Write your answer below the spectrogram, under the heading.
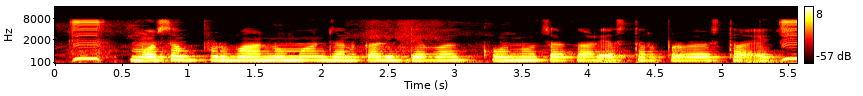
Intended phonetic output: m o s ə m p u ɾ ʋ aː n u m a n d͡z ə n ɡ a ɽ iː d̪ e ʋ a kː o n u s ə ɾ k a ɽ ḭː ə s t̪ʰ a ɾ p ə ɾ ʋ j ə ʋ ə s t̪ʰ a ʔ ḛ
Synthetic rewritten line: m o s ə m p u ɾ ʋ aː n u m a n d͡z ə n k a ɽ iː d̪ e ʋ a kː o n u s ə ɾ k a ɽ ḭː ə s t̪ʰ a ɾ p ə ɾ ʋ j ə ʋ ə s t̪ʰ a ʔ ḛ

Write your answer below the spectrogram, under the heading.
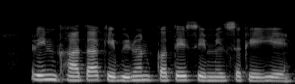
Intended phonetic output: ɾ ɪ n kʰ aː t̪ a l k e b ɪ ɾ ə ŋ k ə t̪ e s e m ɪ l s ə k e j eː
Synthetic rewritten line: ɾ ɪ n kʰ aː t̪ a k e b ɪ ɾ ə n k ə t̪ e s e m ɪ l s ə k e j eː

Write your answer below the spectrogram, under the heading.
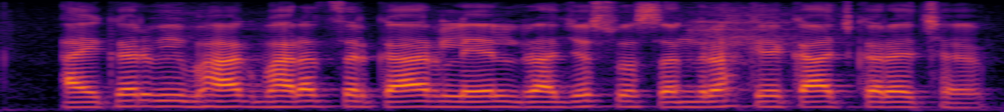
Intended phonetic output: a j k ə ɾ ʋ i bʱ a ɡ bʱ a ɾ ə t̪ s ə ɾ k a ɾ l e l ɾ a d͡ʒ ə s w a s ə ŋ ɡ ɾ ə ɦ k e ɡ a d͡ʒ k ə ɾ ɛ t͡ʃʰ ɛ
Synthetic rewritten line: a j k ə ɾ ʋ i bʱ a ɡ bʱ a ɾ ə t̪ s ə ɾ k a ɾ l e l ɾ a d͡ʒ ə s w ə s ə ŋ ɡ ɾ ə ɦ k e k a d͡ʒ k ə ɾ ɛ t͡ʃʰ ɛ

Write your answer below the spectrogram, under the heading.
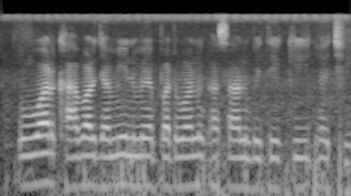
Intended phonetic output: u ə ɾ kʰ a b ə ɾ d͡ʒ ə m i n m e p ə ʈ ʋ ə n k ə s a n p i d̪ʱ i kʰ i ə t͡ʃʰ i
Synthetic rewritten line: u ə ɾ kʰ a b ə ɾ d͡ʒ ə m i n m e p ə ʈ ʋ ə n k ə s a n b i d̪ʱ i k i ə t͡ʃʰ i

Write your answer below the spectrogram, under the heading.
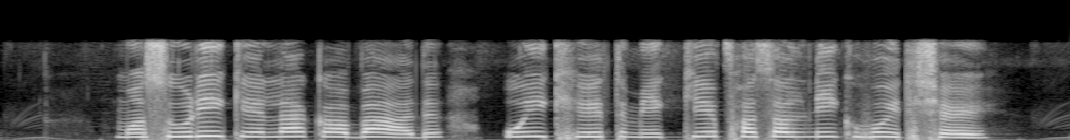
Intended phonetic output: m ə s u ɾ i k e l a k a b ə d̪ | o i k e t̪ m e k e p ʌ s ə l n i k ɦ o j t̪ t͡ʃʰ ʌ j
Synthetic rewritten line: m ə s u ɾ i k e l a k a b a d̪ | o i kʰ e t̪ m e k e pʰ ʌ s ə l n i k ɦ o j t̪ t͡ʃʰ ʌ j

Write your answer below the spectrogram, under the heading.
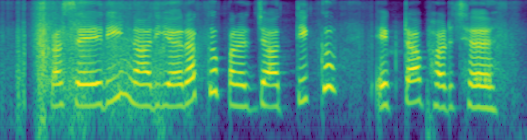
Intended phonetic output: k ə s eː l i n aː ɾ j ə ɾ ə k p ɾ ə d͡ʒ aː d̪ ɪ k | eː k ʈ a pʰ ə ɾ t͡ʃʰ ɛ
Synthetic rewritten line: k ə s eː ɾ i n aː ɾ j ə ɾ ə k p ɾ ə d͡ʒ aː t̪ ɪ k | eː k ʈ a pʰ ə ɾ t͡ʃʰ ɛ

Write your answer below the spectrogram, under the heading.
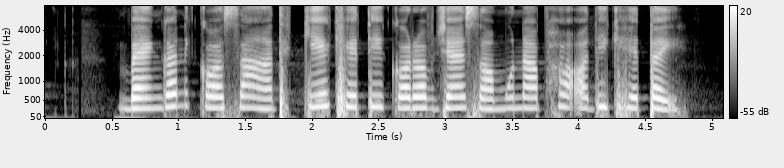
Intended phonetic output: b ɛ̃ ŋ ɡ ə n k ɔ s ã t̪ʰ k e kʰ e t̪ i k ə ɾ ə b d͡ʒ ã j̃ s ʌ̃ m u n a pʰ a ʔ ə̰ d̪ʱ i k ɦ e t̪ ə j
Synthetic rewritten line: b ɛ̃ ŋ ɡ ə n k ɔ s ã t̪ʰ k e kʰ e t̪ i k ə ɾ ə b d͡ʒ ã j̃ s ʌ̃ m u n a pʰ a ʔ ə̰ d̪ʱ i k ɦ e t̪ ə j

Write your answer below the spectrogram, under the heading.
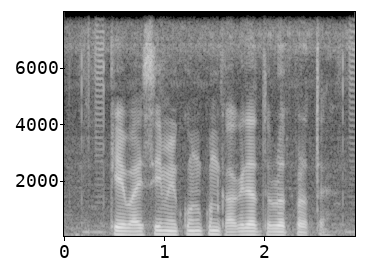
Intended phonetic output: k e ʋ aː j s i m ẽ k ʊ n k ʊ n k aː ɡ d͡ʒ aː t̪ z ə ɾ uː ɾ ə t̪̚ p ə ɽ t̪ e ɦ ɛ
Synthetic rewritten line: k e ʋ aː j s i m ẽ k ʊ n k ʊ n k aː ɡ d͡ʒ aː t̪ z ə ɾ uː ɾ ə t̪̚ p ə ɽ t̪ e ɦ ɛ

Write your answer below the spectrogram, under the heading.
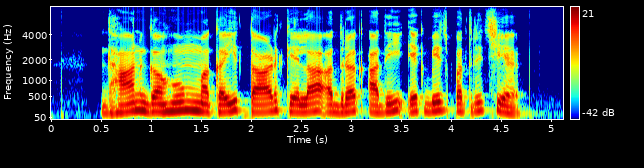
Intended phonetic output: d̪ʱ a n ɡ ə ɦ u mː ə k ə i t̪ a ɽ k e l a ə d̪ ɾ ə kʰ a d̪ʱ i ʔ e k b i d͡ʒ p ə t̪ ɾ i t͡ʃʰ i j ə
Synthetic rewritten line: d̪ʱ a n ɡ ə ɦ u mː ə k ə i t̪ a ɽ k e l a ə d̪ ɾ ə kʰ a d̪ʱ i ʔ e k b i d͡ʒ p ə t̪ ɾ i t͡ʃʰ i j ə

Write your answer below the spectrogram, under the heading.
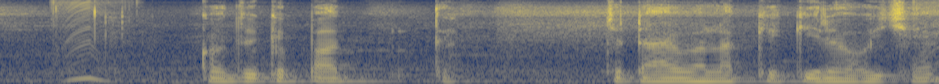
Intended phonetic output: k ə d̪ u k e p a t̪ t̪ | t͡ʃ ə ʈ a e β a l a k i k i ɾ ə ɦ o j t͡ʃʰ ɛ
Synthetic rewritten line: k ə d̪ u k e p a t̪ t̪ | t͡ʃ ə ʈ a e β a l a k e k i ɾ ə ɦ o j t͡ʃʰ ɛ

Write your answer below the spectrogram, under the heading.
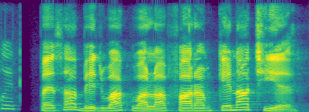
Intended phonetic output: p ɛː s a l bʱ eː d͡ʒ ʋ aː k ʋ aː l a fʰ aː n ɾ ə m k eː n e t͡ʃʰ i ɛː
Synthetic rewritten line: p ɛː s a bʱ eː d͡ʒ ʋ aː k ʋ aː l a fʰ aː ɾ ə m k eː n a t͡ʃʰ i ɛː

